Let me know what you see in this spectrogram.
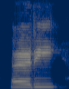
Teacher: Ra is light because there is kasra on it and the sound is short.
